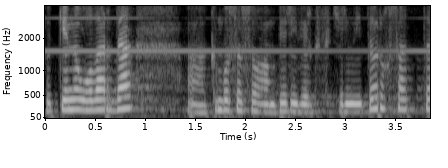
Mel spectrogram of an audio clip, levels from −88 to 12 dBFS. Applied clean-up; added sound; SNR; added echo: none; Wind instrument, woodwind instrument; 18 dB; reverberation time 0.4 s.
